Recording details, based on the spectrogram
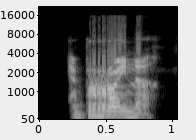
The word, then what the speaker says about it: De Bruyne: De Bruyne.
